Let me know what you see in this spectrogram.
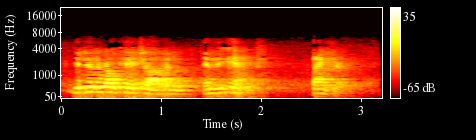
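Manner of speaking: ordinary talk, nothing marked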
